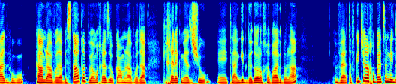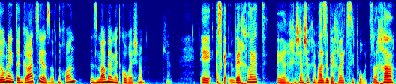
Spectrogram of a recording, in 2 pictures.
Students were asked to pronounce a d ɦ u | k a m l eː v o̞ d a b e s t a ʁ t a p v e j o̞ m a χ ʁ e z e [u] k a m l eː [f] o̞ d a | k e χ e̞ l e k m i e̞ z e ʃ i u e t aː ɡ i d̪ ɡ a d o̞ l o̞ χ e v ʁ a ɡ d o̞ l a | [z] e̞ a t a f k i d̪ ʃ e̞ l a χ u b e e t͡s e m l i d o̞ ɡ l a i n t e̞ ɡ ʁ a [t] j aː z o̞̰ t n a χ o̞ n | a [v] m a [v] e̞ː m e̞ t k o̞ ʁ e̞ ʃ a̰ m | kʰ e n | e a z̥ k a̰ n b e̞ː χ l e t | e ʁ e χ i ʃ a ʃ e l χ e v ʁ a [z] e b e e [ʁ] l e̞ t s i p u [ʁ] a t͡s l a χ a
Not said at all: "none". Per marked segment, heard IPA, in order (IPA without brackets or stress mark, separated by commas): u, v, v, t͡s, z, b, z, χ, ʁ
